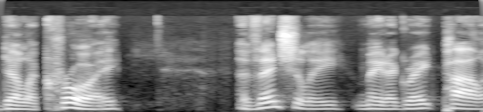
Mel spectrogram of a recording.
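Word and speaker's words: Delacroix: The villagers pronounced this name Delacroy eventually made a great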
